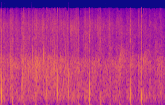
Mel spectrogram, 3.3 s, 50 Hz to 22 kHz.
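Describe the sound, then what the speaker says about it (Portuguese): Audience at a technical panel session applauds three panelists, a moderate round of claps with sharp, fairly evenly spaced hand strikes standing out over a steady patter, with no talking. "Peço mais uma salva de palmas para os 3."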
